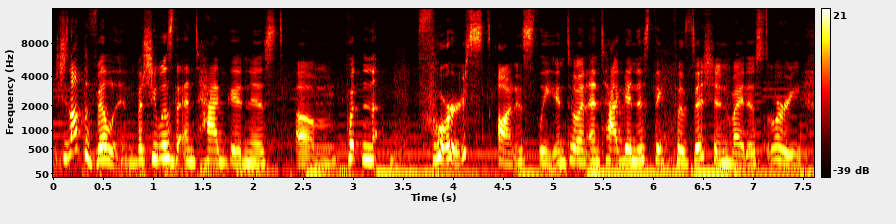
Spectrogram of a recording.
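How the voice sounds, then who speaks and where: Fairly high-voiced woman commenting on a game. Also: moderate pace, a bit bright. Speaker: game streamer. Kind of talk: casual gameplay commentary. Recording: faint music behind the voice.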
